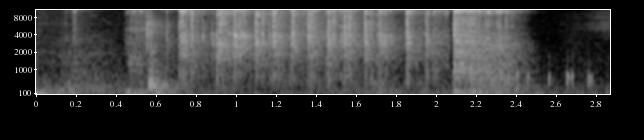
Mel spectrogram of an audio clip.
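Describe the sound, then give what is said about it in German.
Dice clatter and rattle across a hard surface for about two seconds, a dense run of sharp clicks that ends with a few last taps. Fairly loud, with no talking. “Wir würfeln gleich Quersummen, dann geht's schneller.”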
